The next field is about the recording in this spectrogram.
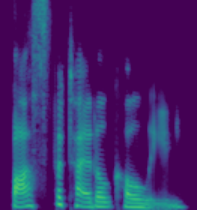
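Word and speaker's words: phosphatidylcholine: Phosphatidal choline.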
